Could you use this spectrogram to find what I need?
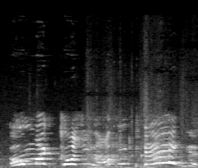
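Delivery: high, loud outraged scream; furious shriek. Real, not acted. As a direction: shriek at the enemy in rage. Enemy takes his house.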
